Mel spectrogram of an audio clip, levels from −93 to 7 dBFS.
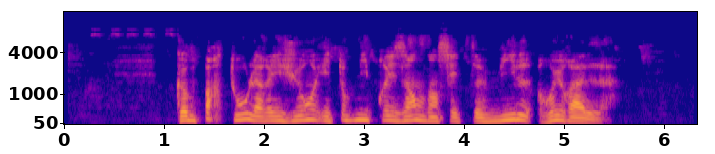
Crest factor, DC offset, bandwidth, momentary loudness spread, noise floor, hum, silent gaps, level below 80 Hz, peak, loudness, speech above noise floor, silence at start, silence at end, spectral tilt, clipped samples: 20 dB; under 0.1%; 7.8 kHz; 6 LU; -70 dBFS; none; none; -60 dBFS; -8 dBFS; -26 LUFS; 45 dB; 1.15 s; 0.85 s; -8 dB/octave; under 0.1%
